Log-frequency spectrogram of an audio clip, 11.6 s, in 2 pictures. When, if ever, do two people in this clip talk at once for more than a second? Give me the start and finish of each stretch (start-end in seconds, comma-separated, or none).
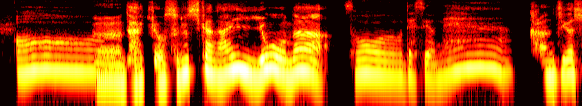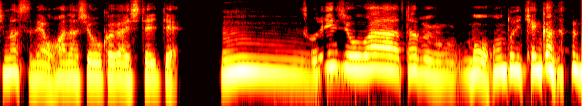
none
